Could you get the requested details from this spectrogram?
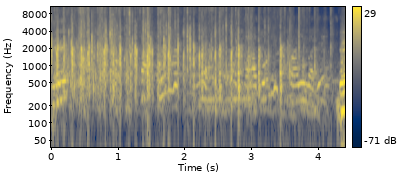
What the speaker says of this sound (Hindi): तालियां बजाओ सभी बच्चे।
